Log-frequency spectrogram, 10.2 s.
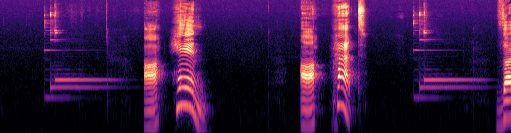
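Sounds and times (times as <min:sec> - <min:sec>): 
two-note electronic page-turn chime: 0:00.9 - 0:02.6, 0:08.3 - 0:09.9
speech: 0:02.9 - 0:04.2, 0:06.0 - 0:07.4, 0:10.0 - 0:10.2.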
